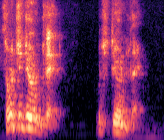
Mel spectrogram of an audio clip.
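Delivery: put-on casual, Middle Eastern accent. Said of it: "as I keep kind of trying to do his accent".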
